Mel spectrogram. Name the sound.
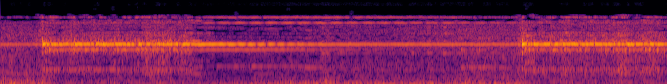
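telephone ringing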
